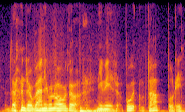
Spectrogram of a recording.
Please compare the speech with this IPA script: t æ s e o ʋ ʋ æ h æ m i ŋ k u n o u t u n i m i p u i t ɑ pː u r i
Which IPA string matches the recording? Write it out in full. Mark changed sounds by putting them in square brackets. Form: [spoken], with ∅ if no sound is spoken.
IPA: t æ s e o ʋ ʋ æ h æ [n] i ŋ k u n o u t [o] n i m i p u i t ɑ pː u r i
